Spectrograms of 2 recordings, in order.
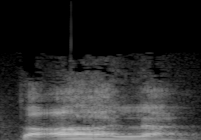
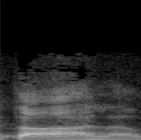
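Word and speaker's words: تعال: Ta'ala. But you will never say ta'ala. You will always say ta'al. What will you say? You know, when you are pronouncing, you will give a sukun.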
